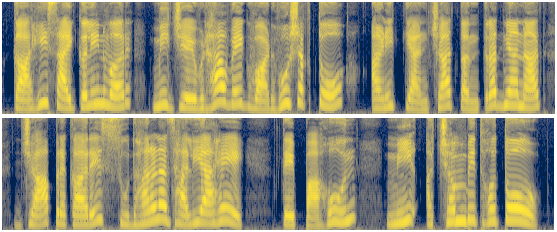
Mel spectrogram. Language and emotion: Marathi, surprised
